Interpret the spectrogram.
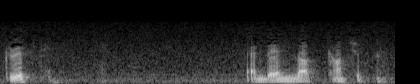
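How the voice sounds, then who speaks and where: A man's voice: a bass voice, expressive, takes it slowly, darkish tone, full character voice. A man playing a haunted, distraught castaway recounting his ordeal in an old radio horror play, intense and theatrical. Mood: weary, haunted. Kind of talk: 1960s radio horror acting and narration. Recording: muffled old radio with faint noise.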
